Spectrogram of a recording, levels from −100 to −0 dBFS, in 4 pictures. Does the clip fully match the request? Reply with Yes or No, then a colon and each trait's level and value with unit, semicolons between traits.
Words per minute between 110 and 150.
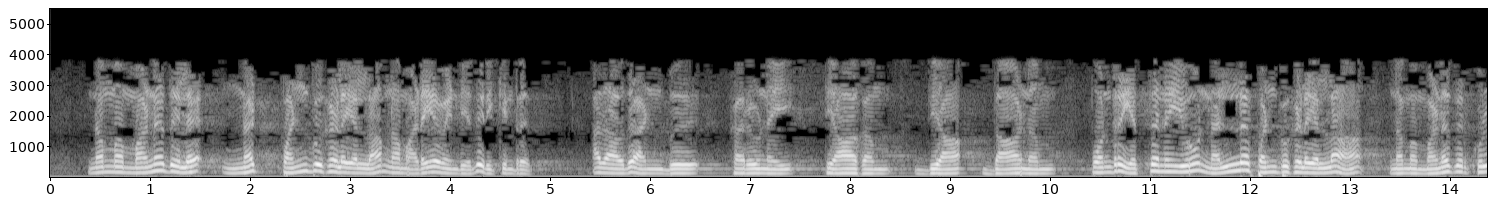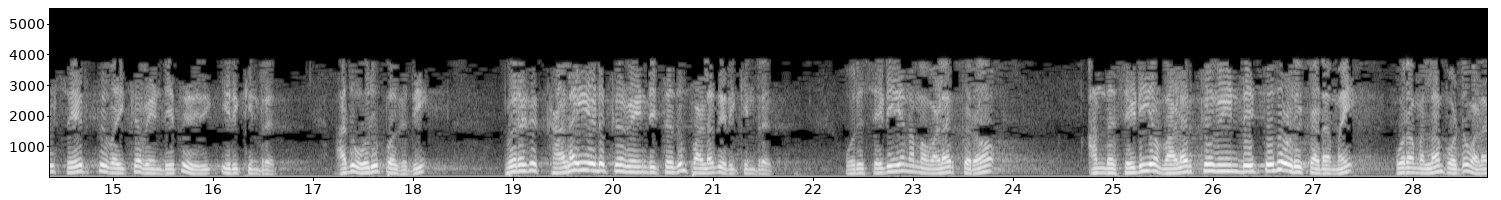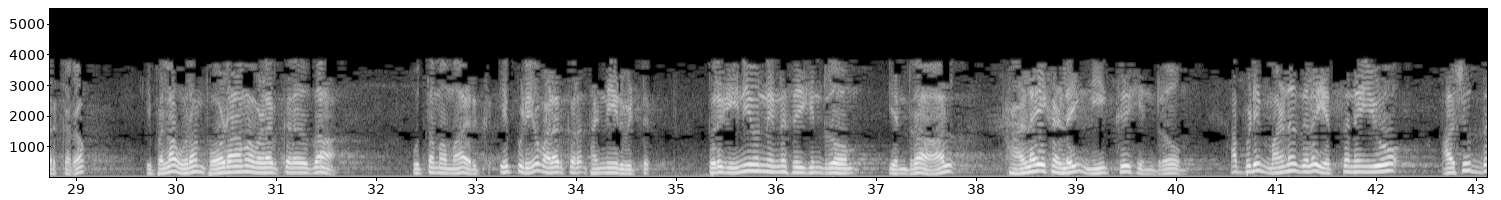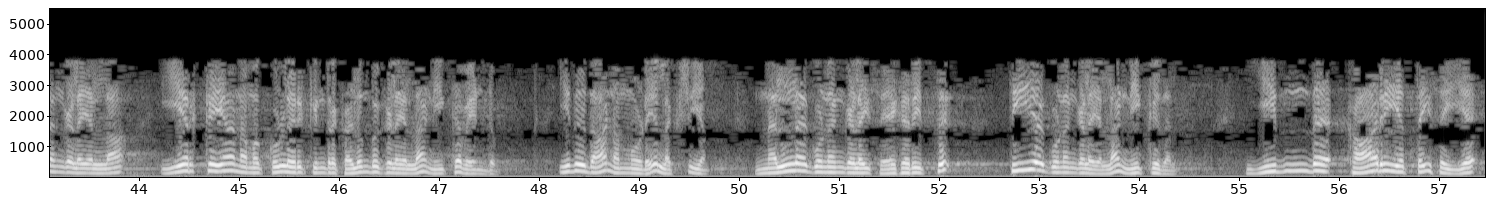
No: average, 95 wpm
